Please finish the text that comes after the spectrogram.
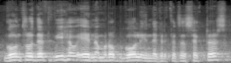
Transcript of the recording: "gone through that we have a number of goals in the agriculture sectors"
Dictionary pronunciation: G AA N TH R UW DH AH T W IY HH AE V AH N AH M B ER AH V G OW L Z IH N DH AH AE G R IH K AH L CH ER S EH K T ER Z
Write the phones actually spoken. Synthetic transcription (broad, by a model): G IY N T R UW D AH T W IY HH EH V AH N AH M B ER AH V G OW L IH N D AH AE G R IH K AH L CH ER S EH K T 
